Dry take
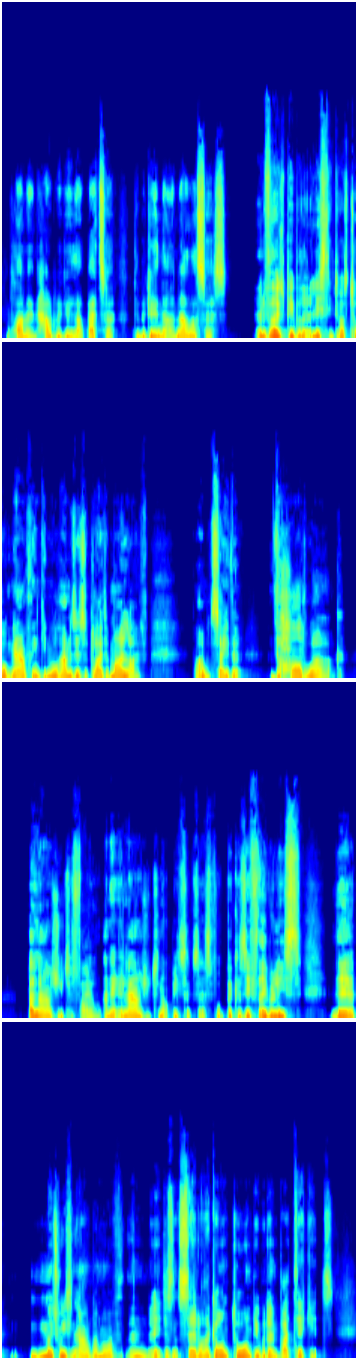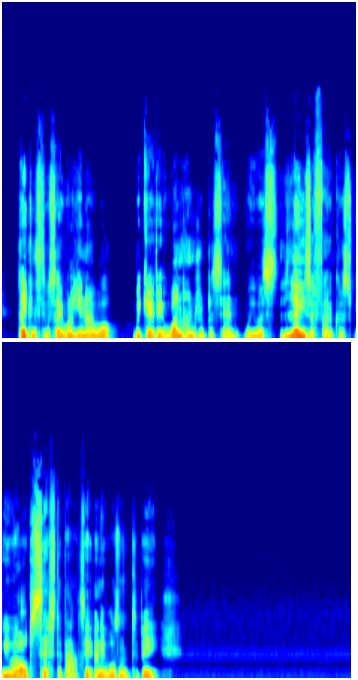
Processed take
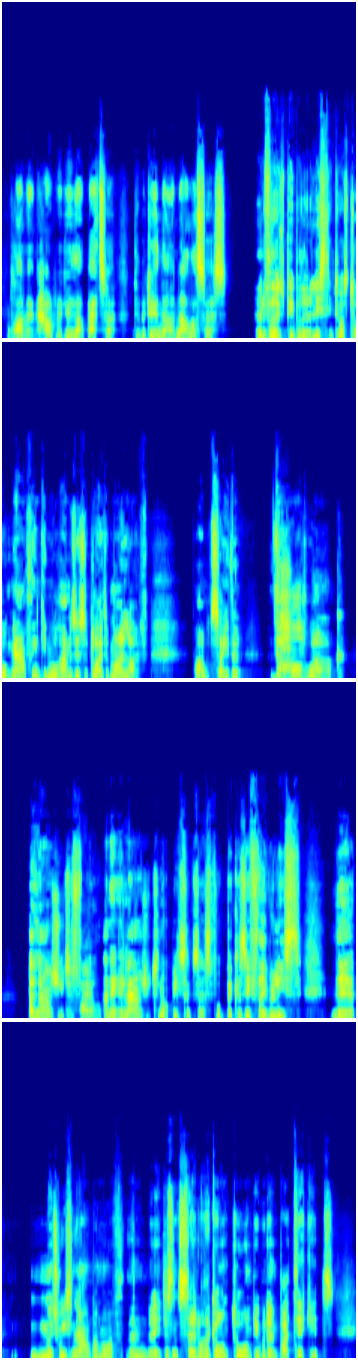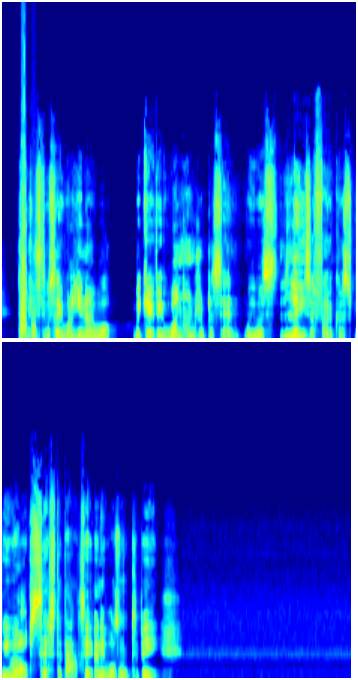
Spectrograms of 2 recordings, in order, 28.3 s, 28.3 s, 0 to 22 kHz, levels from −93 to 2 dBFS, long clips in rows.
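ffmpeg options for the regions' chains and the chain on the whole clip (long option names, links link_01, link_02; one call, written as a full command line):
ffmpeg -i in.wav -filter_complex "[0:a]asettb=1/sr,asplit=3[link_01][link_02][link_03];[link_01]atrim=end=0.584[link_04];[link_02]atrim=start=0.58:end=1.85,asetpts=PTS-STARTPTS,afade=type=in:duration=0.004:curve=qsin,afade=type=out:start_time=1.266:duration=0.004:curve=qsin,lowshelf=frequency=170:width_type=q:width=1.5:gain=8,asplit=2[link_05][link_06];[link_06]adelay=13,volume=-4dB[link_07];[link_05][link_07]amix=inputs=2:normalize=0,atrim=end_sample=56007[link_08];[link_03]atrim=start=1.846[link_09];[link_04][link_08]acrossfade=duration=0.004:curve1=hsin:curve2=qsin[link_10];[link_10][link_09]acrossfade=duration=0.004:curve1=qsin:curve2=hsin,asettb=1/sr,asplit=3[link_11][link_12][link_13];[link_11]atrim=end=8.344[link_14];[link_12]atrim=start=8.34:end=11.37,asetpts=PTS-STARTPTS,afade=type=in:duration=0.004:curve=qsin,afade=type=out:start_time=3.026:duration=0.004:curve=qsin,lowshelf=frequency=170:width_type=q:width=3:gain=8,asplit=2[link_15][link_16];[link_16]adelay=18,volume=-11dB[link_17];[link_15][link_17]amix=inputs=2:normalize=0,atrim=end_sample=133623[link_18];[link_13]atrim=start=11.366[link_19];[link_14][link_18]acrossfade=duration=0.004:curve1=hsin:curve2=qsin[link_20];[link_20][link_19]acrossfade=duration=0.004:curve1=qsin:curve2=hsin,asettb=1/sr,asplit=3[link_21][link_22][link_23];[link_21]atrim=end=18.304[link_24];[link_22]atrim=start=18.3:end=19.39,asetpts=PTS-STARTPTS,afade=type=in:duration=0.004:curve=qsin,afade=type=out:start_time=1.086:duration=0.004:curve=qsin,lowshelf=frequency=320:gain=7,asplit=2[link_25][link_26];[link_26]adelay=15,volume=-12dB[link_27];[link_25][link_27]amix=inputs=2:normalize=0,atrim=end_sample=48069,aeval=exprs='0.1*(abs(mod(val(0)/0.1+3,4)-2)-1)':channel_layout=same[link_28];[link_23]atrim=start=19.386[link_29];[link_24][link_28]acrossfade=duration=0.004:curve1=hsin:curve2=qsin[link_30];[link_30][link_29]acrossfade=duration=0.004:curve1=qsin:curve2=hsin,highpass=760,equalizer=frequency=1300:width=5.1:gain=-9.5,acrossover=split=2000|5600[link_31][link_32][link_33];[link_31]acompressor=threshold=-44dB:ratio=4[link_34];[link_32]acompressor=threshold=-41dB:ratio=4[link_35];[link_33]acompressor=threshold=-42dB:ratio=4[link_36];[link_34][link_35][link_36]amix=inputs=3:normalize=0,volume=7.5dB" out.wav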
